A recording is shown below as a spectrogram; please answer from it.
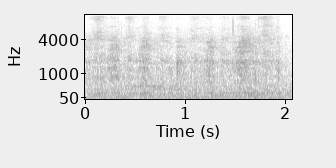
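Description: Chalk scratching faintly on a chalkboard as a word is written by hand.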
